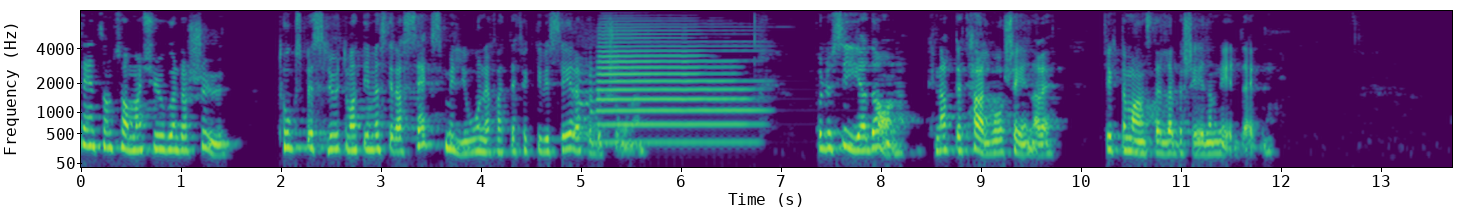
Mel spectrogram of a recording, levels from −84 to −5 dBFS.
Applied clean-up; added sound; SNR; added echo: classical method Wiener filter.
